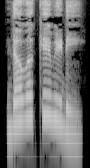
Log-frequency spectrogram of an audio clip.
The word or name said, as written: ಡವಕೆವಿಡಿ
